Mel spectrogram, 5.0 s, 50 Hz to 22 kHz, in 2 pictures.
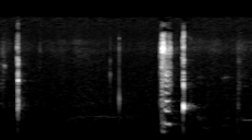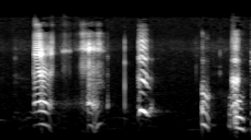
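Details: Four-week-old baby with hiccups at 6 a.m.: several short, abrupt hiccup bursts mixed with brief fussy vocal sounds.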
